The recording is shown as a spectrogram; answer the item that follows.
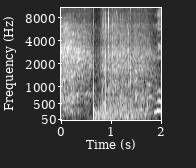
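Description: An airstrike explosion: a single sharp bang a little over half a second in, followed by a low rumble, over the noise of a crowd's voices.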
